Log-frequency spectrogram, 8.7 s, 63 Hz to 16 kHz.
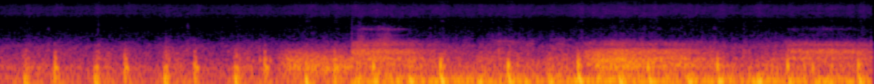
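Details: Female heart auscultated with different stethoscopes at Erb's point, then mitral, tricuspid, aortic and pulmonic sites: steady lub-dub heartbeat at about 86 per minute with rubbing noise from stethoscope movement; normal heart sounds.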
